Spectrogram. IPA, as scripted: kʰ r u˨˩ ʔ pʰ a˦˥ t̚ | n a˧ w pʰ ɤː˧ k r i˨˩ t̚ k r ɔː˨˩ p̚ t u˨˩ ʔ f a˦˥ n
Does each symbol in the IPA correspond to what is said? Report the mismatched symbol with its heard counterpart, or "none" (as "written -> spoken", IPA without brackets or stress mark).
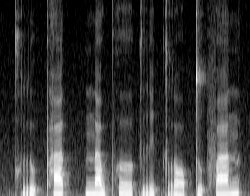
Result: none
